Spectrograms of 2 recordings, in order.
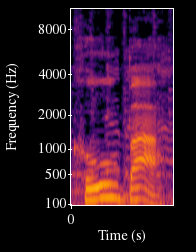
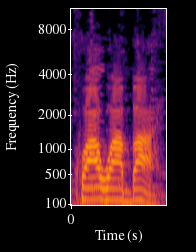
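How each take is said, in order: First: The word is said in two syllables. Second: The word is said in three syllables. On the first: This is the Yiddish pronunciation. The speaker calls it wrong. "that's the Yiddish Yiddish way of saying it" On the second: This is the Hebrew pronunciation. The speaker calls it right. "Actually, it's Kwawaba"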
